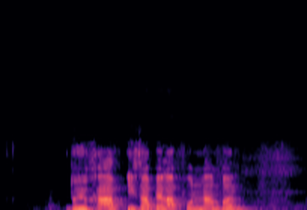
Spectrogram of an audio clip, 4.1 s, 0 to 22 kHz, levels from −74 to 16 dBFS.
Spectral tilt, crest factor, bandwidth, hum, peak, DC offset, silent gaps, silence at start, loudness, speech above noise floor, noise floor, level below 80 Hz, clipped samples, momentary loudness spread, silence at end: -5 dB/octave; 18 dB; 7.4 kHz; none; -2 dBFS; under 0.1%; none; 0.9 s; -17 LUFS; 50 dB; -67 dBFS; -62 dBFS; under 0.1%; 11 LU; 0.75 s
